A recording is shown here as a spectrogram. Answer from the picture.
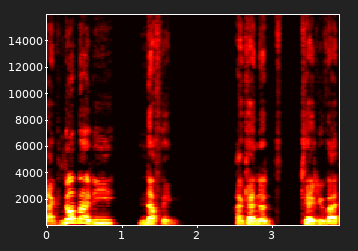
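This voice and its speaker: A man with a French accent speaks at a high pitch. The recording is very clean, the background silent. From southern France. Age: 60s. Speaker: chiropractor. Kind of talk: casual interview storytelling. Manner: halting, many fillers.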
